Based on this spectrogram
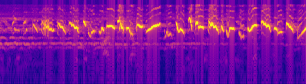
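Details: Unbroken, excited stream of thin, high, slurred chirps from a lemon-bellied white-eye used to provoke caged birds into ciak ciak calling, notes tumbling up and down in quick succession over a soft constant tone.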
